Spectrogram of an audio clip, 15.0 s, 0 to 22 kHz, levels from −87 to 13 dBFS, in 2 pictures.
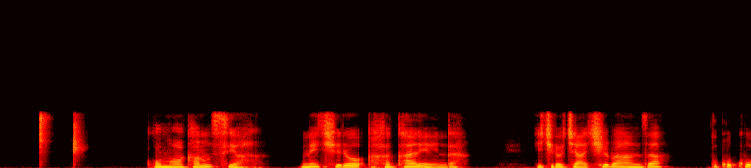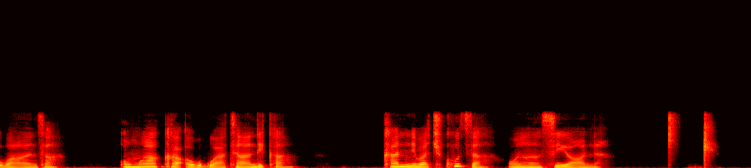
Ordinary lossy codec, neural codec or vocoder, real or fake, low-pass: none; codec, 16 kHz, 1 kbps, FunCodec, trained on Chinese and English, 50 frames a second; fake; 7.2 kHz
